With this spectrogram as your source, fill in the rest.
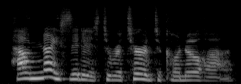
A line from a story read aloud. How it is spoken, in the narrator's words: declared loudly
